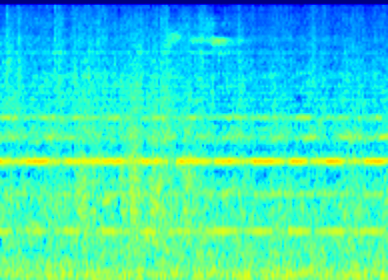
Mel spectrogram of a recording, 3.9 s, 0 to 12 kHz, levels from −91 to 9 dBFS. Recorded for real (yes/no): no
